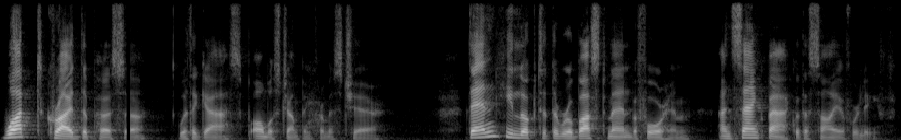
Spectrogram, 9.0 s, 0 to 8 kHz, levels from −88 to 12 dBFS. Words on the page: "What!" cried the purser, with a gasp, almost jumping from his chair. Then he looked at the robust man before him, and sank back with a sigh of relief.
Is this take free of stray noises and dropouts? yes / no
no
